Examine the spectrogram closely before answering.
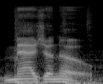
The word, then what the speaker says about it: Мажино: However, you have mispronounced my name. It's Madge, which rhymes with badge, as in duh, and no as in more than you. Mажино.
